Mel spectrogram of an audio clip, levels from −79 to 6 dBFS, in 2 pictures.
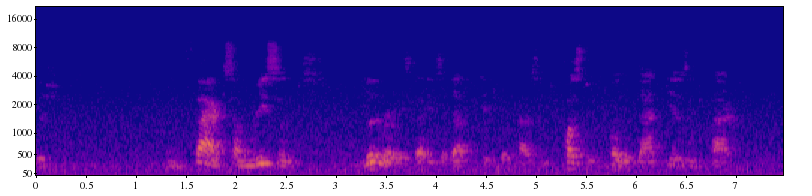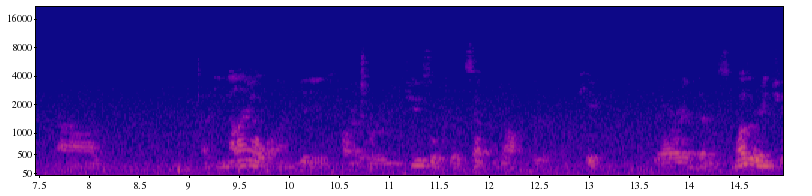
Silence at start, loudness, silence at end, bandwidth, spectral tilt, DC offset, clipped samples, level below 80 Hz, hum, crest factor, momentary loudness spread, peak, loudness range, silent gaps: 0 s; -40 LUFS; 0 s; 19 kHz; -5.5 dB/octave; under 0.1%; under 0.1%; -66 dBFS; none; 22 dB; 21 LU; -18 dBFS; 11 LU; none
